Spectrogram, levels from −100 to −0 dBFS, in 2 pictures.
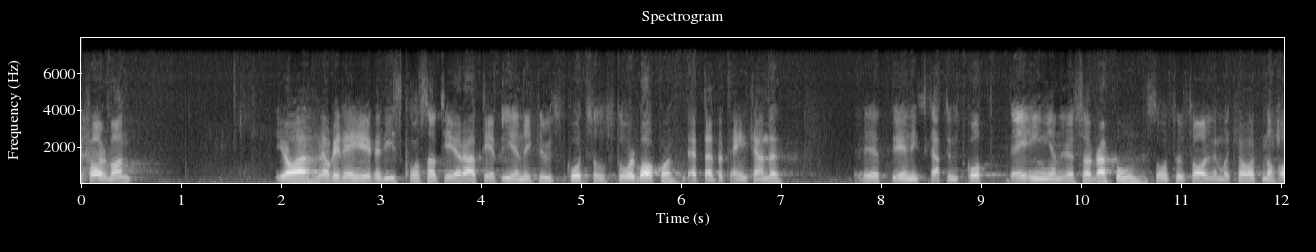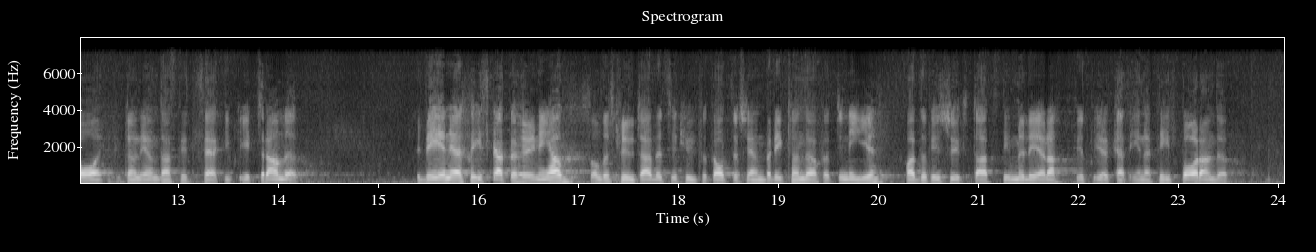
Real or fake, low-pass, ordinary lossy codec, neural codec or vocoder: fake; 7.2 kHz; none; codec, 16 kHz, 1 kbps, X-Codec, HuBERT features, trained on general audio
